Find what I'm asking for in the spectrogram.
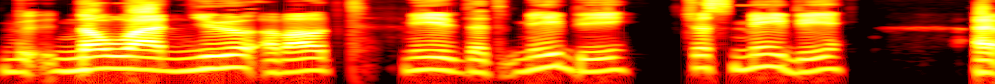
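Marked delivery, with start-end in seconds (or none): none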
